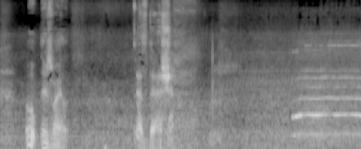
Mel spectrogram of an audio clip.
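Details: Dash, a pet cat, playing with his toy indoors; human talk in the first half, then a steady, drawn-out tonal meow near the end.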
